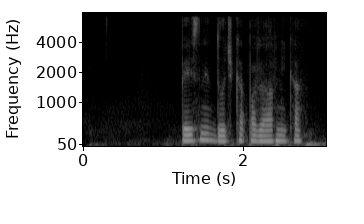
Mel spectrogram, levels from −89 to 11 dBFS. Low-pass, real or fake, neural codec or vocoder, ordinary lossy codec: 7.2 kHz; fake; codec, 16 kHz in and 24 kHz out, 0.9 kbps, LongCat-Audio-Codec, fine tuned four codebook decoder; none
